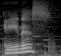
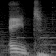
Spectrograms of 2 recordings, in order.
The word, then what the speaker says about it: ain't: Did you say you think they hate us because we're anus? No, isn't the term ain't us? What? Ain't us. Ain't. Yeah, that's what I'm saying. Ain't. You got to pronounce the T there.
